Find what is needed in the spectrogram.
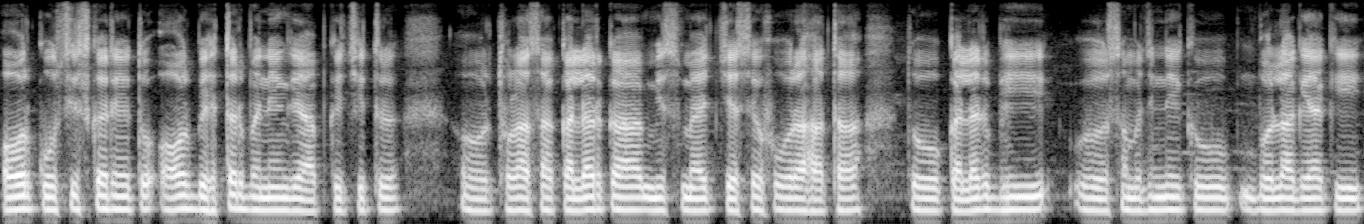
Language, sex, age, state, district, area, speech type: Hindi, male, 45-60, Uttar Pradesh, Hardoi, rural, spontaneous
